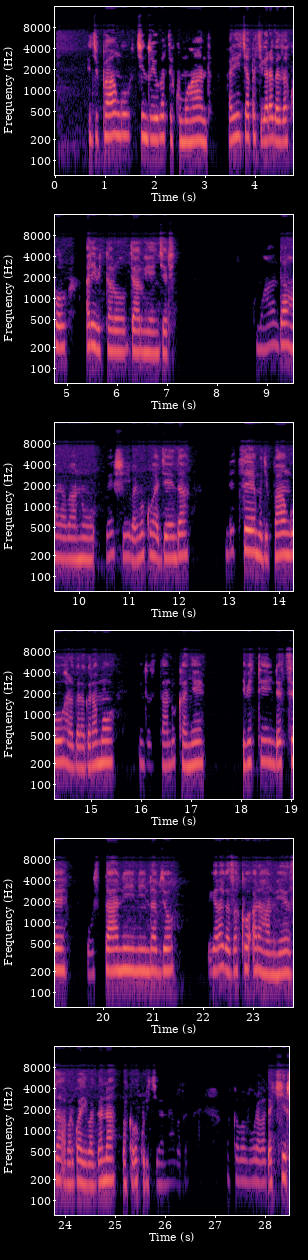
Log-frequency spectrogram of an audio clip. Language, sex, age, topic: Kinyarwanda, male, 18-24, health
